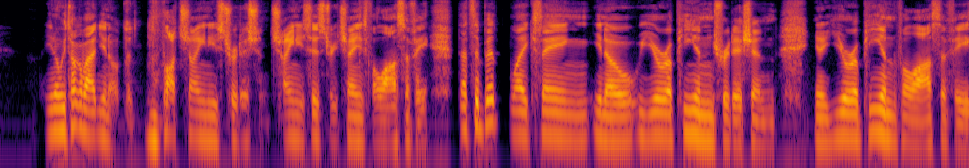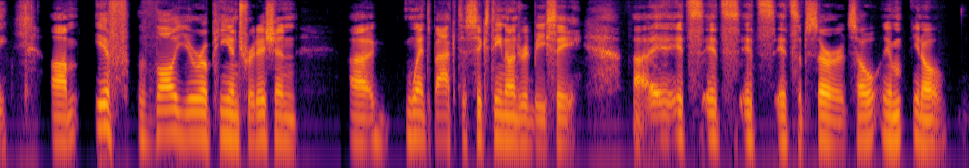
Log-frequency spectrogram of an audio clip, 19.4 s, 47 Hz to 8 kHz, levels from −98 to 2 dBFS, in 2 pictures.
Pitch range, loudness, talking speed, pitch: 115-130 Hz, -21 LUFS, 150 wpm, 120 Hz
